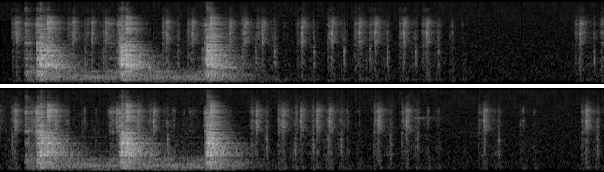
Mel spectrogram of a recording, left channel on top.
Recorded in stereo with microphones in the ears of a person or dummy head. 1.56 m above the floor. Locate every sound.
0.2 s tapping: 20° left (ahead or behind), 2 m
